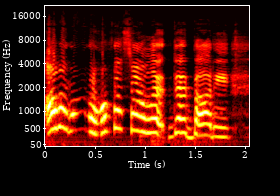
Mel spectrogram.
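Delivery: shrill blurt, very loud and high. Voicing a character who turns and says something really loud. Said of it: "You say really loud".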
